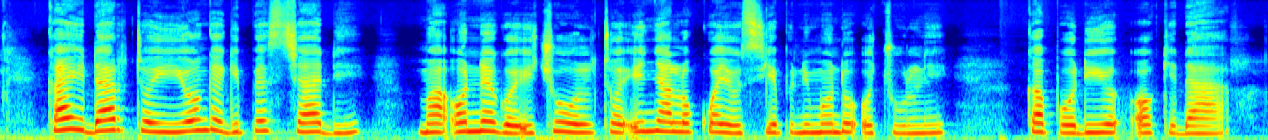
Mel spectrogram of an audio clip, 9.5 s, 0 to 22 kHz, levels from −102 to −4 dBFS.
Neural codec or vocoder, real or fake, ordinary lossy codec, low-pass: none; real; none; none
